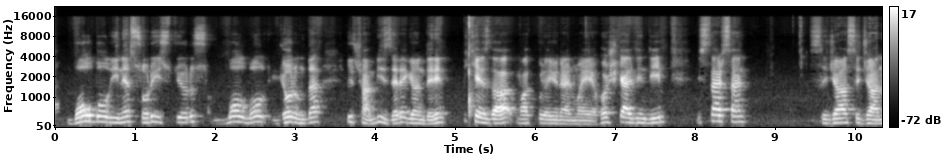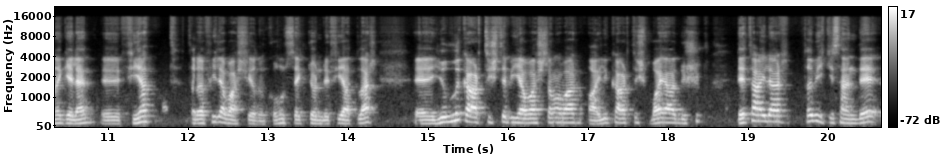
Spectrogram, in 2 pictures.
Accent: Kastamonu, Turkey; ben de Kastamonluyum

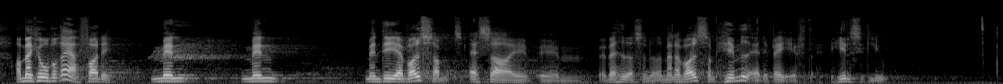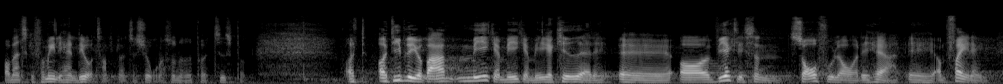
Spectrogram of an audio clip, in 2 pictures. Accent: Denmark; Jeg er jo også dansker

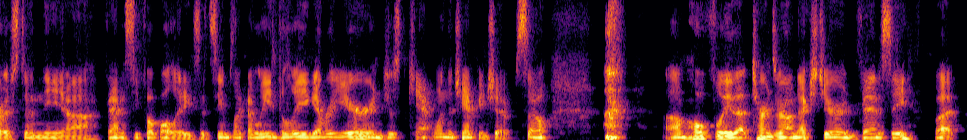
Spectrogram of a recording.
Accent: Bakersfield, California, United States; moved away as an adult; also born or lived in Santa Monica; I'm from Bakersfield, but I moved to the kind of beach area, Santa Monica, last year for school

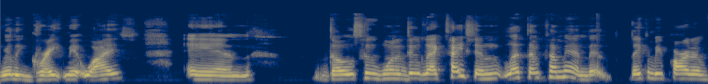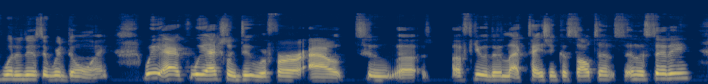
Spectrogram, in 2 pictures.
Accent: United States; moved away as an adult; also born or lived in New York; now in Memphis, United States; I'm from you know uh, that Washington D.C. Maryland area

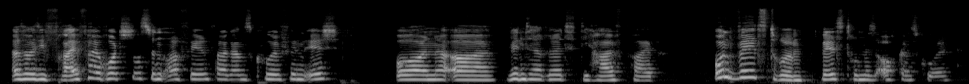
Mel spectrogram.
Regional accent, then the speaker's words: North Rhine-Westphalia, Germany; moved away; Phantasialand ist ja eigentlich sogar mein alter Homepark. Ich komme ja eigentlich aus Nordrhein-Westfalen

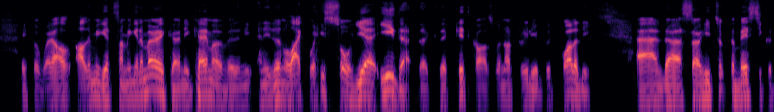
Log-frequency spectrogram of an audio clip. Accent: South Africa; now in United States; I came over from South Africa originally, and with another business in mind, heard about the Superformance Cobras in the U.S.

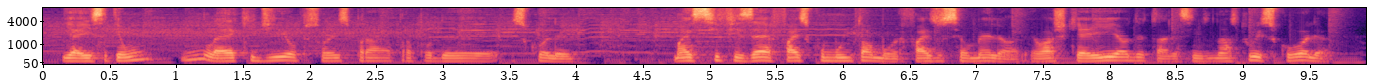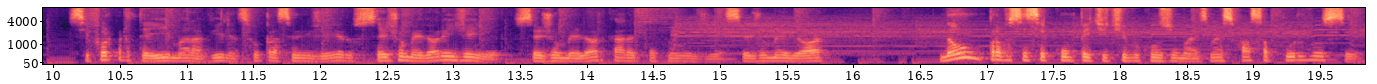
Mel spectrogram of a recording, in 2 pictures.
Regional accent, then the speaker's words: São Paulo, Brazil; eu sou natural de São Paulo, nascido na, ali próximo à Praça Pan-Americana, ali na, na, Zona Sul de São Paulo

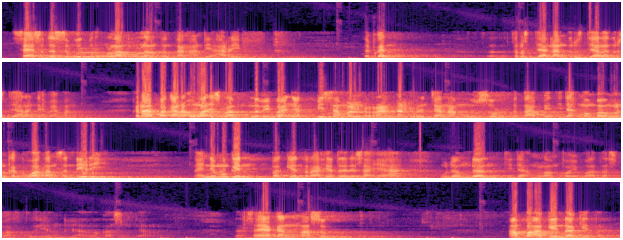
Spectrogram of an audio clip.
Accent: Jakarta, Indonesia; born there; Tenang Pak, saya bisa bahasa Padang Pak, walaupun saya lahir di Betawi.

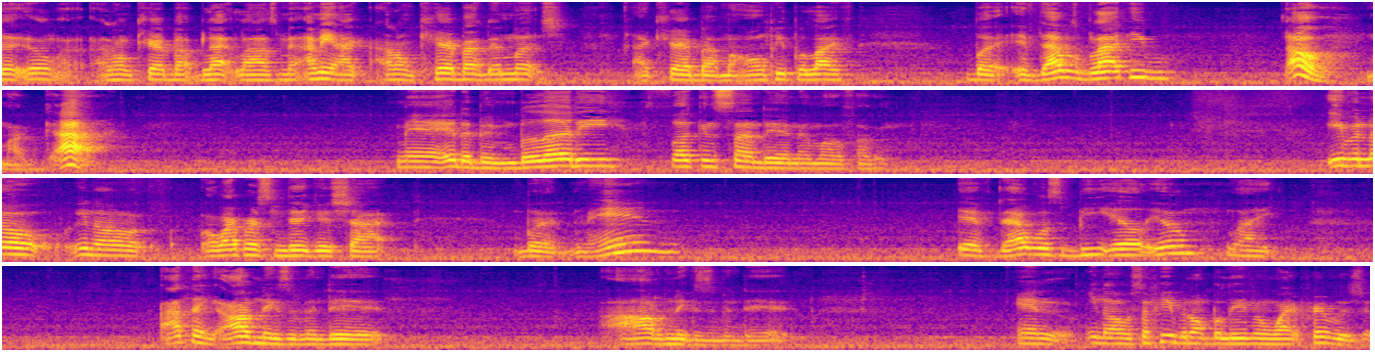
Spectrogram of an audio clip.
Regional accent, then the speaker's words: Florida, United States; moved away; also born or lived in South Carolina; me growing up in Florida

